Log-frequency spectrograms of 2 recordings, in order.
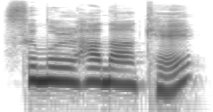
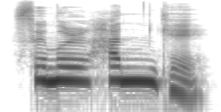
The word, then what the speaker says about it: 스물한 개: So instead of saying 스물하나 개, we should say 스물한 개.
